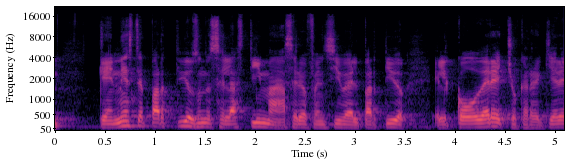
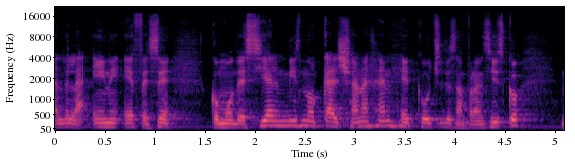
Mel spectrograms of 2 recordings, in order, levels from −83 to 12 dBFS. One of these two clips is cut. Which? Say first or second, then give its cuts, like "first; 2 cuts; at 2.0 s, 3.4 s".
first; 1 cut; at 2.3 s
